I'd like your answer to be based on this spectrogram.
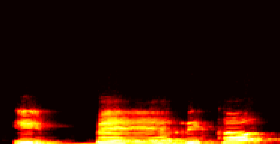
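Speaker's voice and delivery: ibérica split after i, BÉ stretched; stress on antepenultimate syllable. Shown as a demonstration. Teacher shows antepenultimate stress to pupils, bé stressed in ibérica. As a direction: lean hard on bé in ibérica. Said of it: "a sílaba tônica é a antepenúltima".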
